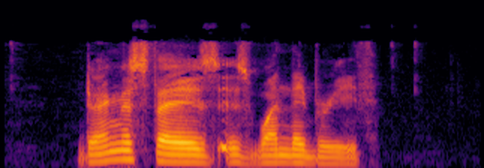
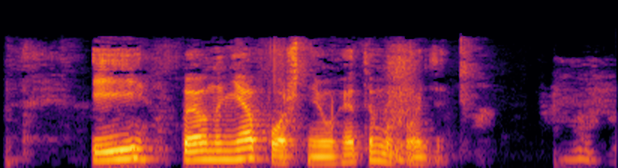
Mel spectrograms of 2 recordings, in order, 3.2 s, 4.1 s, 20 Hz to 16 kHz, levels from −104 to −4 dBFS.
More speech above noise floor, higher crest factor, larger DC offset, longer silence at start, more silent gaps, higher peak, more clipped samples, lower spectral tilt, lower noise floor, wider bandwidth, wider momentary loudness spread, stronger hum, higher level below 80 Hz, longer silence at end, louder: first, 47 dB vs 39 dB; about the same, 18 dB vs 18 dB; neither; about the same, 0.55 s vs 0.6 s; neither; second, -8 dBFS vs -4 dBFS; neither; about the same, -5 dB/octave vs -5.5 dB/octave; first, -73 dBFS vs -59 dBFS; about the same, 7.2 kHz vs 7.8 kHz; about the same, 12 LU vs 10 LU; neither; about the same, -60 dBFS vs -60 dBFS; first, 0.75 s vs 0.2 s; second, -26 LUFS vs -21 LUFS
